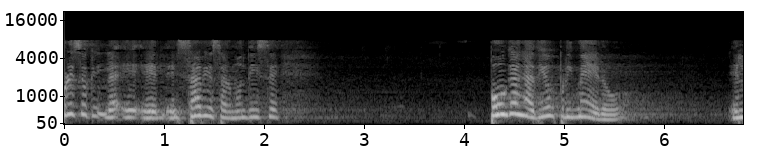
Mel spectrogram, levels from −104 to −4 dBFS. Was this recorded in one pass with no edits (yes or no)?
yes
